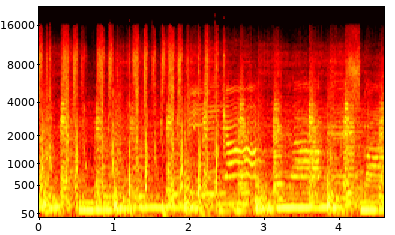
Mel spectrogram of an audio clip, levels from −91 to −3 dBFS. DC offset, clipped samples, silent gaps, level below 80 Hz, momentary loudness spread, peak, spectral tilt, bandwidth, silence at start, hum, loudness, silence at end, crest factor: under 0.1%; under 0.1%; none; -40 dBFS; 2 LU; -6 dBFS; -4.5 dB/octave; 15.5 kHz; 0 s; none; -20 LUFS; 0 s; 14 dB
